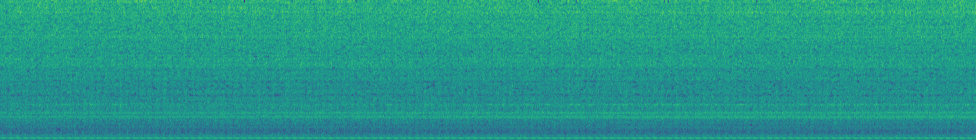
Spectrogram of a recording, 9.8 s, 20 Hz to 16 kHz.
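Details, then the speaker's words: Orazio air compressor, new out of the box, on its first test run with air hose and blower gun fitted, filling up to 8 bar: steady mid-pitched drone with a fast even pulse of about three per second, no knocks; normal running. "And let's fire it up and see how long it gets to get up to 8 bar of pressure."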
